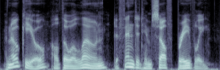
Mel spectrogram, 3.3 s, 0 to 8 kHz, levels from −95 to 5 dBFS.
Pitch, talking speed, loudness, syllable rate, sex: 100 Hz, 110 wpm, -16 LUFS, 5.4 syllables/s, male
